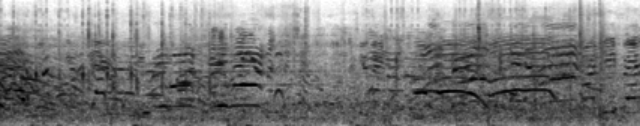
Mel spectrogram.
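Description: Field hockey players and spectators calling and shouting over one another, many voices at once with no words clear.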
